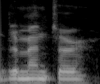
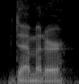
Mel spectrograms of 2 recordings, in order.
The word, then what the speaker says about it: Demeter: Yeah, last voyage of the Dementor. Justin, isn't Demeter? Demeter. Yeah. However you choose to pronounce it.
